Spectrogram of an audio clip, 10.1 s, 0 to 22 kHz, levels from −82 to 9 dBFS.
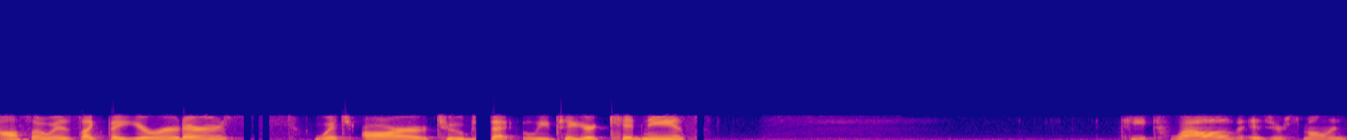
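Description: Between 1.82 and 2.02 s, just before "which are", the speech breaks up with packet loss filled with silence: about 160 ms of dropouts scattered across 200 ms, the longest run 60 ms. Between 3.56 and 3.68 s, after "which are" and before "that lead to your", a 120 ms hole appears, then a 60 ms one at 5.22 s. The gap lengths point to 20 ms packets that the receiver replaced with silence. Each hole has hard edges and shows as a flat silent stretch in the waveform and a blank vertical band on the spectrogram, below the 4 kHz ceiling of the G.711 telephone coding.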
